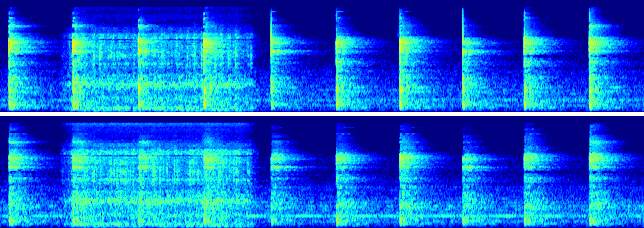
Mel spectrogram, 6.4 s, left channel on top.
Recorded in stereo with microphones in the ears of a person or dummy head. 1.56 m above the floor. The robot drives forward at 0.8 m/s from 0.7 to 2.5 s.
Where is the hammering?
40° left (ahead or behind), 1.3 m.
